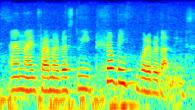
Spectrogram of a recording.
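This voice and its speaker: A woman with a Spanish accent talks at a very fast pace, with audible room echo. Music plays in the background. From Mexico. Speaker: math professor. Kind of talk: interview. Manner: halting, with fillers and repeats.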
